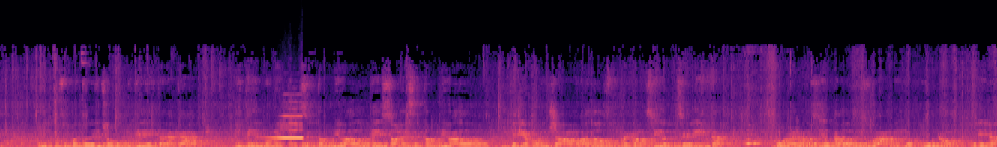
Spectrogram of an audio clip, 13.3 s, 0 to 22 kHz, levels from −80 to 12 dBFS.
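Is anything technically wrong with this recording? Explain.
Yes. From 3.41 to 4.07 s there is loudspeaker feedback squeal: a microphone re-amplifies its own loudspeaker, and the loop gain at 1.6 kHz exceeds one, so that tone grows by itself. The tone swells for under half a second to roughly 10 dB above the audio. That build-up tells it apart from a steady interference whistle.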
